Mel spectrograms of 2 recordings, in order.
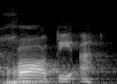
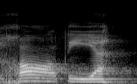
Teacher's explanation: Hamzah di sini diganti dengan ya yang maftuh. Maka qiraah Hamzah tidak membaca khati'ah, tetapi khatiyah. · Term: ibdalul hamzah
